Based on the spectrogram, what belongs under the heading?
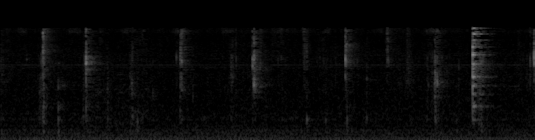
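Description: Soft, wet mouth clicks of someone chewing sticky Korean rice cake close to the microphone, irregular, about one or two a second. Near the end come a couple of sharper clicks as a metal fork touches a polystyrene tray.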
